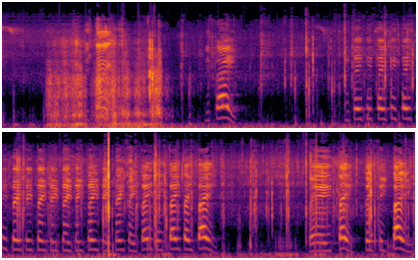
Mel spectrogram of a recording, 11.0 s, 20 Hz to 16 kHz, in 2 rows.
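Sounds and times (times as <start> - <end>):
man calling rapidly: 4.6 - 8.4, 9.6 - 11.0.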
